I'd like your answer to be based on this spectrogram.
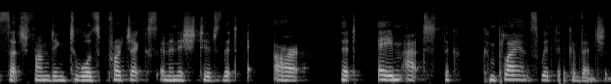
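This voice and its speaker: Against a quiet background, a woman speaks fairly quickly in a medium pitch with fairly even intonation. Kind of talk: workshop presentation. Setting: workshop with audience. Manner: fast.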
